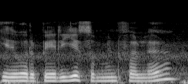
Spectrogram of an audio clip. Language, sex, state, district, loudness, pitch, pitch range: Tamil, female, Tamil Nadu, Chennai, -15 LUFS, 170 Hz, 165-180 Hz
